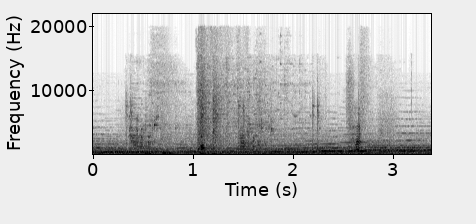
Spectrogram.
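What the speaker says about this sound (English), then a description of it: "now we're gonna break the glass to our right" Glass shattering in Hollow Knight: Silksong, a sharp crash near the one-second mark followed by a second smaller break, set over a steady quiet game ambience with no talking.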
